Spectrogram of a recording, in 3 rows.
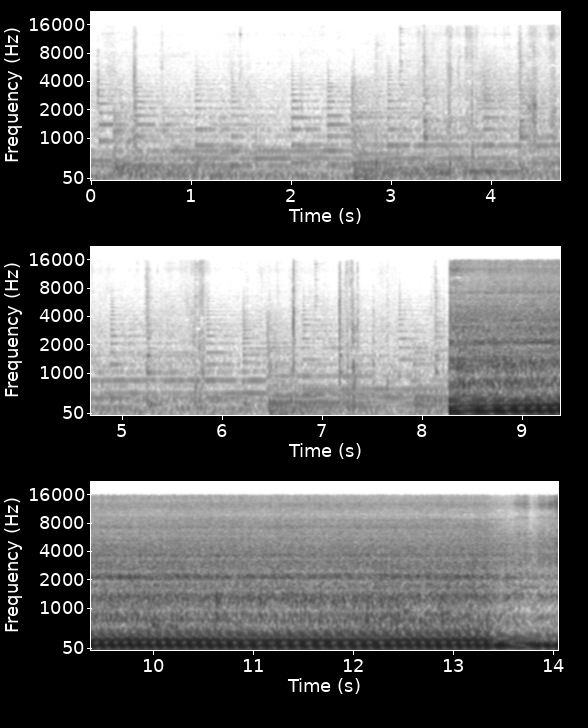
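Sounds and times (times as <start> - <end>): motorcycle engine revving high: 8.3 - 14.0
tyre spinning in burnout: 8.3 - 14.0.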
